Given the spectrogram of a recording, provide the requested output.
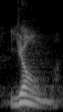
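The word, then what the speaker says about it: יום: In Hebrew, there are two words spelled exactly the same way, both of them pronounced yom.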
